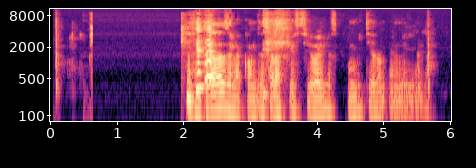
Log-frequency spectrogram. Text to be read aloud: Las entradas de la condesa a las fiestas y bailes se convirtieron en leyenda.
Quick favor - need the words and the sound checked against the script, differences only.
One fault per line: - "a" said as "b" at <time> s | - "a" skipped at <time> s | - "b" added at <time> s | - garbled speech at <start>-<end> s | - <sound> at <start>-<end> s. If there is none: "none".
none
